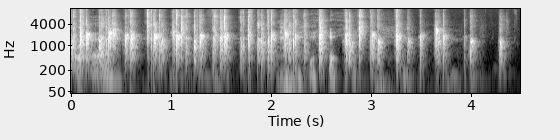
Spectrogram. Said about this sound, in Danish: vi lader lad os en lille klapsalve.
